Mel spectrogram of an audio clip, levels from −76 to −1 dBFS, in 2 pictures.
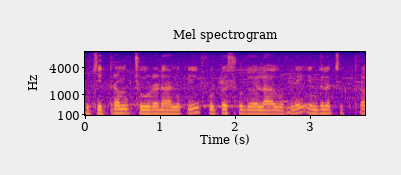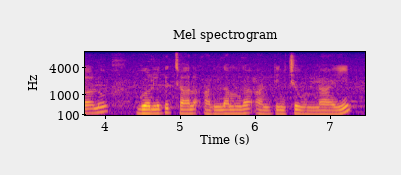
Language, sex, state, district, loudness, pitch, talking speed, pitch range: Telugu, male, Telangana, Mahabubabad, -20 LUFS, 135 Hz, 105 wpm, 125-145 Hz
